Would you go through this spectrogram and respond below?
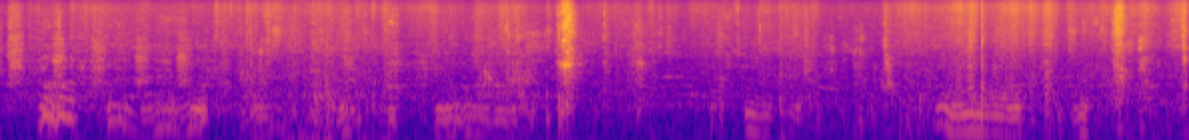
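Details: Dogs playing and making funny noises: rumbling growl-like groans in several drawn-out bouts, with panting and a sharp bump in between, and faint voices and music behind.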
